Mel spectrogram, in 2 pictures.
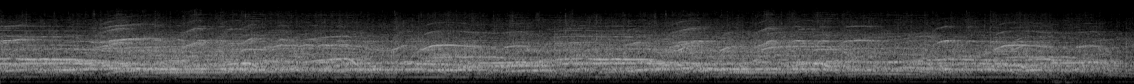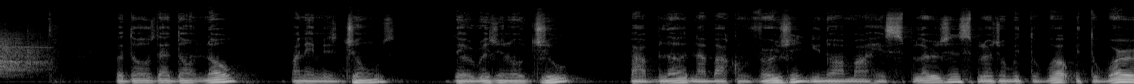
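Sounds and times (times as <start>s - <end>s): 
applause: 0.0s - 11.8s
speech: 12.6s - 13.8s, 14.5s - 22.6s.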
